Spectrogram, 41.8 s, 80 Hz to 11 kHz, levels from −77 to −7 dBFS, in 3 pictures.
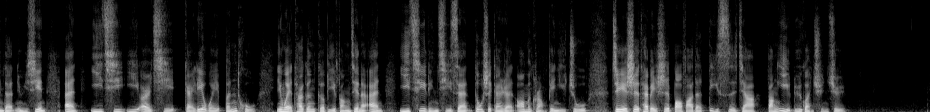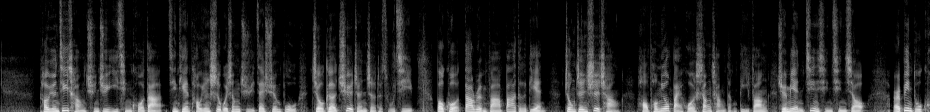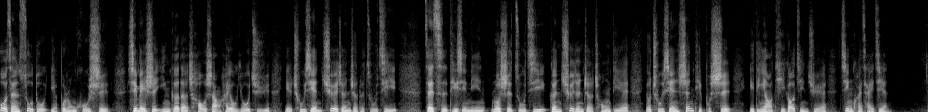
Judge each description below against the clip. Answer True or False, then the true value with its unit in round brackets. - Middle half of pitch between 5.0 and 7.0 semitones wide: False (4.6 semitones)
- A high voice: False (140 Hz)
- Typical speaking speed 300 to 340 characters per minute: False (260 characters per minute)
